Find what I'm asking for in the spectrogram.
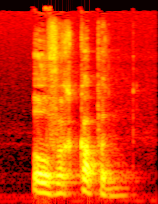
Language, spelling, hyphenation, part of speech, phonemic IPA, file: Dutch, overkappen, over‧kap‧pen, verb, /ˌoː.vərˈkɑ.pə(n)/, Nl-overkappen.ogg
- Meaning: to cover with a roof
